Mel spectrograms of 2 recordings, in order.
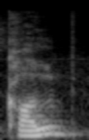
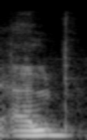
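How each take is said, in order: First: The word begins with a hard K sound. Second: The word begins with a glottal stop. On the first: This is the classical Arabic form. "the correct classical Arabic translation is is qalb with a hard K" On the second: This is the Levantine form. "in the Levant, where I'm from, it's a glottal stop"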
